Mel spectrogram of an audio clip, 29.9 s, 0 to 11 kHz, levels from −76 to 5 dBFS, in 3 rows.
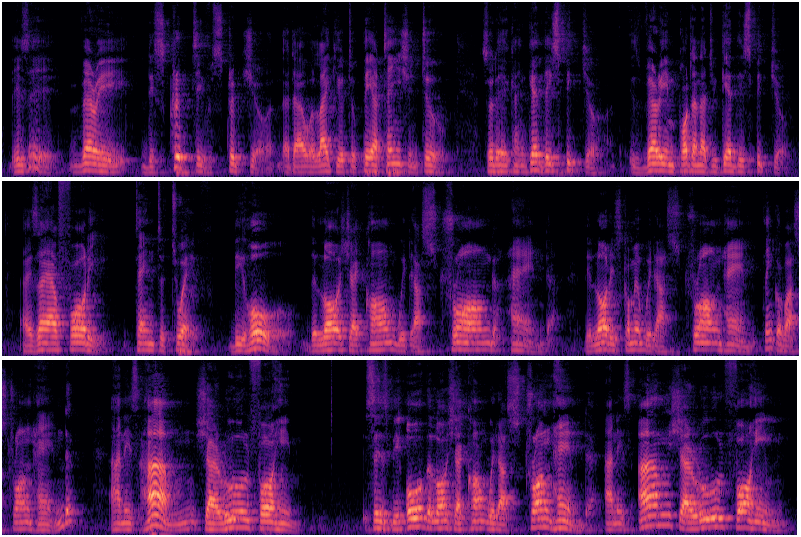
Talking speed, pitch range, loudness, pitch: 165 wpm, 110-130 Hz, -21 LUFS, 125 Hz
